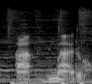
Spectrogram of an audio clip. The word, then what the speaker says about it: amaru: Amaru, que es serpiente, ¿sí? Tal como se pronuncia, es así. Escritura y pronunciación, lo mismo, amaru.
